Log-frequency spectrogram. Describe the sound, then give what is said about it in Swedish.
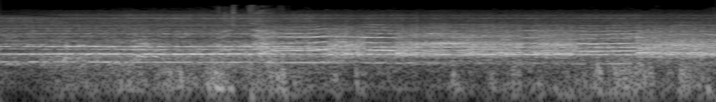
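A large crowd of students in Flogsta doing a collective primal scream at night, a dense, continuous wall of overlapping howls and shrieks that stays loud throughout and echoes. “Ett primalskri. Vad roligt! Här har vi The Flogsta Scream.”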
